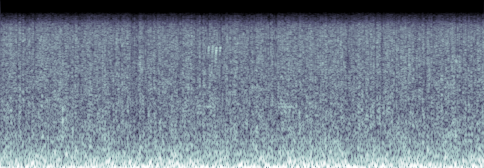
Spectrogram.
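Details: A constant loud rushing hiss covers everything, with no animal sound.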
